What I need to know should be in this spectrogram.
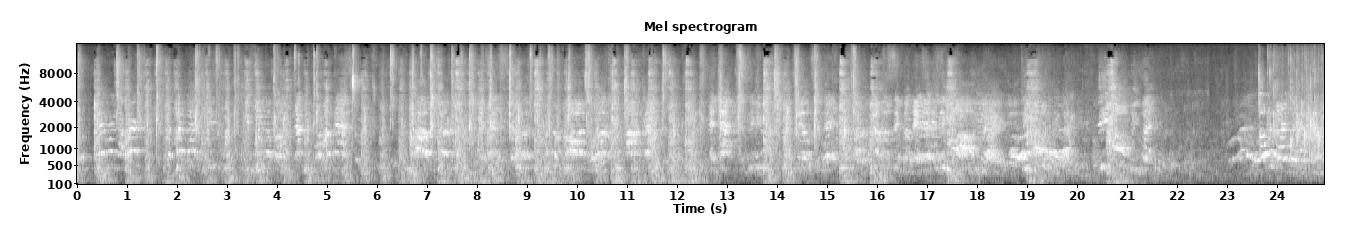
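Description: Stepping feet stomp on a wooden stage.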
